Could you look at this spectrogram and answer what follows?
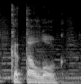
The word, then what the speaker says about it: каталог: В разговорной речи мы нередко слышим «каталог». Знаете, так говорить неправильно. Литературной нормой считается только «каталог».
